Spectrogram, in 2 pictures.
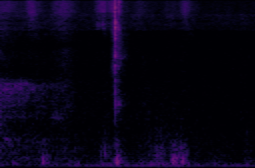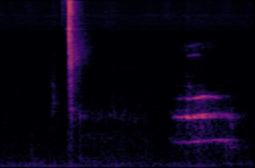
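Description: A cat gives a short meow near the end, preceded by a few faint clicks and a sharp snap, in a quiet room with no talking.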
